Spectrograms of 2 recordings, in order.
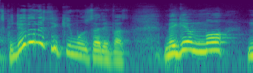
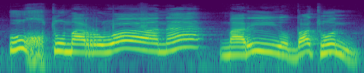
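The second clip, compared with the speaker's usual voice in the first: reads the Arabic phrase very slowly, word by word, slightly higher; slow model reading; 4 semitones higher, much slower than usual. Shown as a demonstration. Teacher models the Arabic sentence for students, very slow and deliberate. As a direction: spell it out slowly so the class can repeat. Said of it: "اینا تکرار کنید".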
